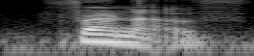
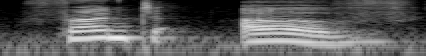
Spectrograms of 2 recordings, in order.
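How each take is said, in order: First: The words are linked, T dropped, 'of' reduced to 'a'. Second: The words are separate, with the T and full 'of'. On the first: The speaker calls it right. "drop the T and change the O F, the of, to A" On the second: The speaker calls it wrong. "じゃなくて"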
